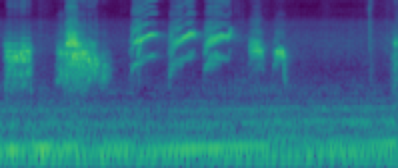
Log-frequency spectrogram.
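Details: Lure for caged greater green leafbirds, with tengkek buto fill, to encourage nonstop singing: quick chirps and rising whistled slurs about twice a second, a harsh scratchy note near the start, and a faint low hum underneath.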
